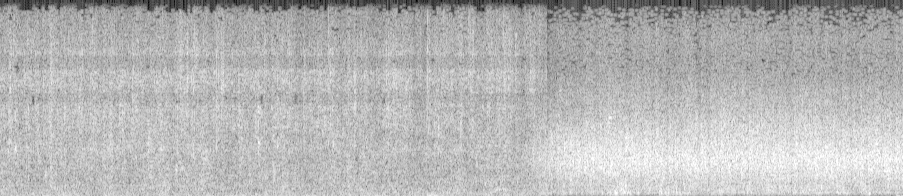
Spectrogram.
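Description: Heavy rain pours steadily in a loud, dense hiss during a thunderstorm with rumbling thunder beneath, the downpour swelling even louder and brighter partway through.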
